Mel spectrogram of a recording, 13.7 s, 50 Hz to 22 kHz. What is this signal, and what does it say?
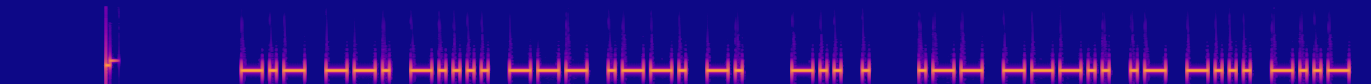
Morse code, heard as a keyed tone, about 17 wpm, 700 Hz. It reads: KG6OPN DE W8ABX
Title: USA Callsign DE Callsign 17wpm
